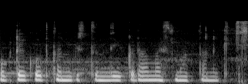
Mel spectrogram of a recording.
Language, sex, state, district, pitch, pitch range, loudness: Telugu, female, Andhra Pradesh, Guntur, 195 Hz, 190-205 Hz, -17 LUFS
